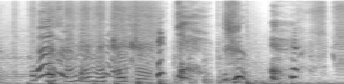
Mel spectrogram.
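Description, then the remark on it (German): A voice mimics a sneeze followed by a cough, done as spoken imitations rather than real ones, fairly loud, with a few short bursts over about three seconds. “Hatschi und Hust.”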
